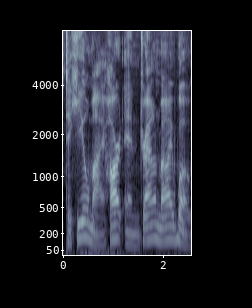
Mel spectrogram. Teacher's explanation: That is like perfect iambic tetrameter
